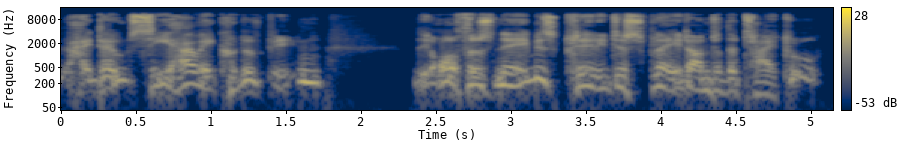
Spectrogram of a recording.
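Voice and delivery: a prim, slightly pompous office man; publisher Naylor. A narrator's reading. Naylor's voice again.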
